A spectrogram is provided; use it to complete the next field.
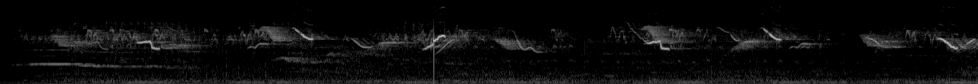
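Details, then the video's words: Red-cowled cardinal singing, recorded 23 June 2019: bursts of slurred, partly buzzy whistled phrases in a high register, repeated roughly every one and a half seconds, with a faint low pulsing hum beneath. "Galo de campina"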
